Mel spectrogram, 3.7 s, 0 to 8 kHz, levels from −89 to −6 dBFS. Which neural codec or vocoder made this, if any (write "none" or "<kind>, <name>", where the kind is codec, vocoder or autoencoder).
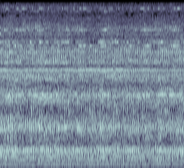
vocoder, Vocos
